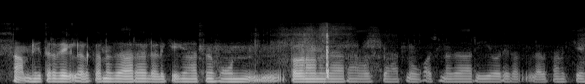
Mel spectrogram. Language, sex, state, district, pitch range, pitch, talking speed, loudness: Hindi, male, Andhra Pradesh, Anantapur, 125-130 Hz, 130 Hz, 215 wpm, -23 LUFS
